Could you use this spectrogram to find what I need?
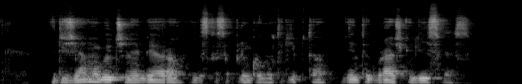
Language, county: Lithuanian, Šiauliai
